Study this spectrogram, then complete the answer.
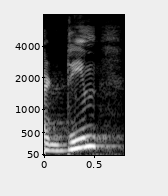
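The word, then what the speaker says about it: dream: वाला र हो गया इ ए का उच्चारण बड़ी ई की मात्रा एम से म लिखा ड्रीम ड्रीम मतलब होता है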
